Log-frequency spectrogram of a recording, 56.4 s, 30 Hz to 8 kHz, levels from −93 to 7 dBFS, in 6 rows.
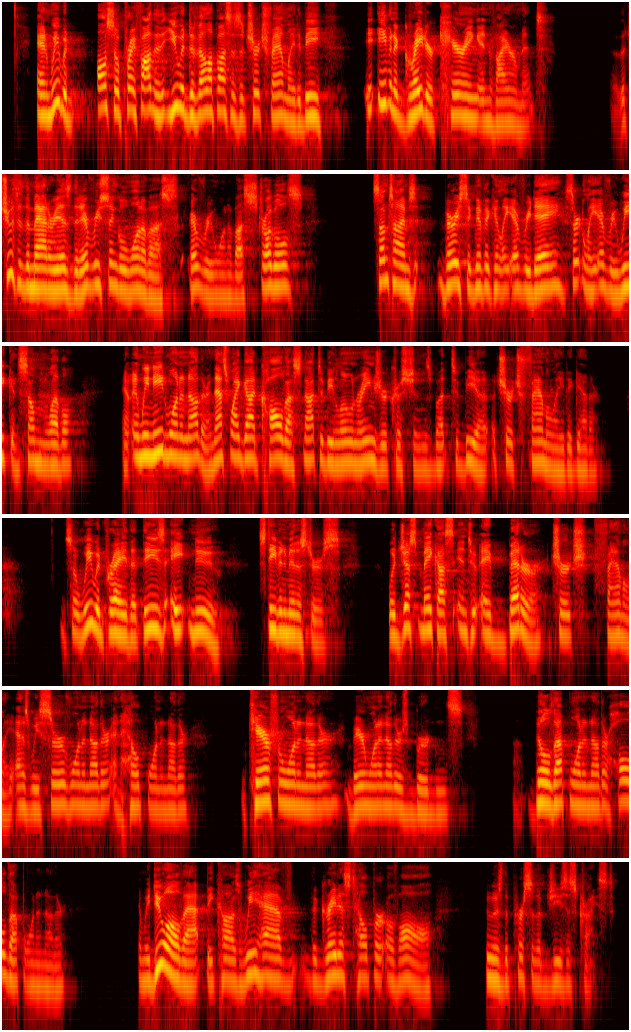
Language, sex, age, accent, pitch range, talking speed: English, male, 50-69, American, 150-190 Hz, 145 wpm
